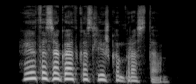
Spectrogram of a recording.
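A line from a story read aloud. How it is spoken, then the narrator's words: Calm reply. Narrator (Russian): спокойно отозвалась девушка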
